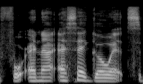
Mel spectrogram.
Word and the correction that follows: Goertzel: but it's Goetzel. So it's Dr. Ben Goetzel, G-O-E-R-T-Z-E-L, Ben Goetzel.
